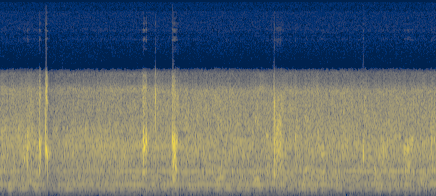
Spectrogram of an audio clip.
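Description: Short, abrupt throat clicks at irregular intervals, about six in nine seconds over a steady hum; hiccups.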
